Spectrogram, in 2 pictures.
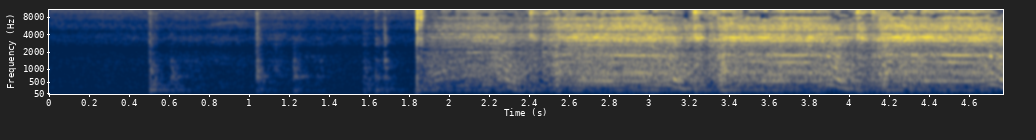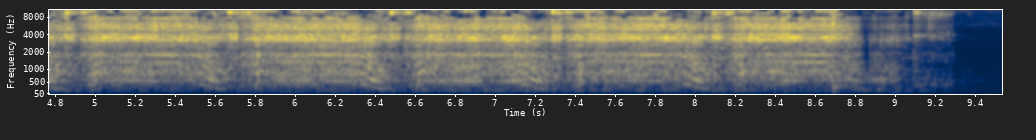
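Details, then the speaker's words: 1958 Plymouth engine, rebuilt 1968, compression test on cylinder 3: steady, even cranking at about two and a half turns per second; reads 140 again, good compression. "$140 again. I like that."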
